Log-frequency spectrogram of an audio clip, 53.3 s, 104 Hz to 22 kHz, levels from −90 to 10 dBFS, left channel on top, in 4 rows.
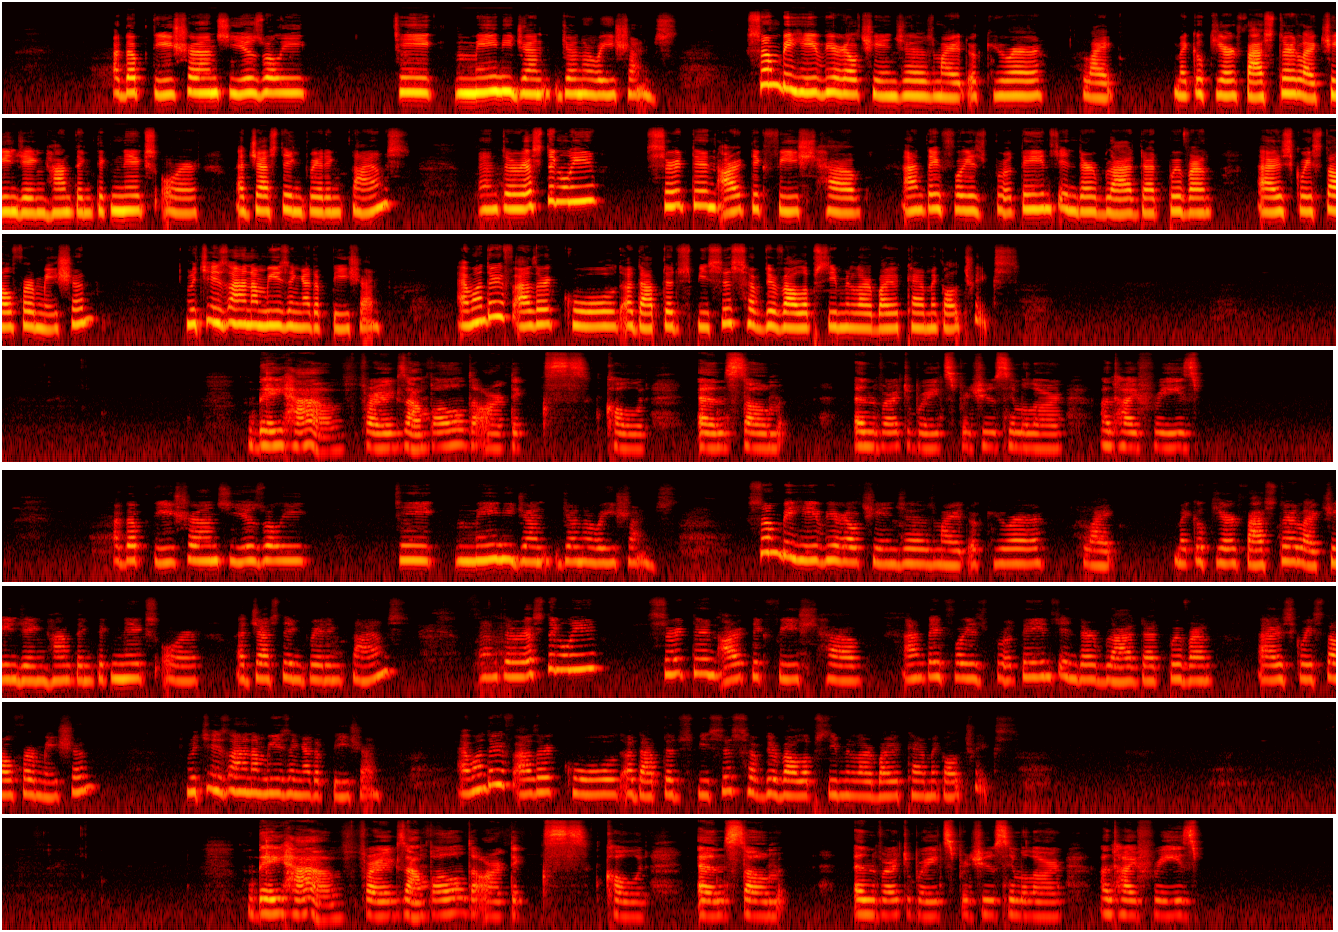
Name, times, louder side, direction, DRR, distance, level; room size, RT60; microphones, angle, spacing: voice 1, 1.1-3.0 3.9-6.7 7.5-10.4 10.8-11.1 11.7-15.3 15.7-17.3 18.1-19.3 19.8-21.9 22.3-25.4 25.9-27.6 28.5-30.5 31.2-36.7, left 9 dB, 70° left, 0.3 m, -30 dB
voice 2, 18.1-18.4 36.9-37.1 42.1-47.8 48.2-52.0, right 3 dB, 70° right, 1.0 m, -36 dB
2.7 x 2.3 x 2.7 m
head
